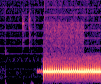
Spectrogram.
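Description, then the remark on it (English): A dial-up modem connection tone heard on a phone call to Taco Bell: a single steady, high-pitched electronic whine that starts abruptly after a brief silence and holds loud and unbroken, with no talking over it. “They still on dial-up.”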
